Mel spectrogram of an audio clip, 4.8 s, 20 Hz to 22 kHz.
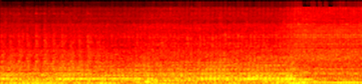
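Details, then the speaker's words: Daihatsu HiJet S83P mini truck, cold, after valve adjustment and timing set to about 11 advanced: uneven, shaky, lumpy idle with some ticking on top; choke not working and awaiting parts, causing rough cold idle. "definitely idols better cause due to floods now alright many let's see if you got a tick oh yeah look at that that's just shaken because the choke doesn't work"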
